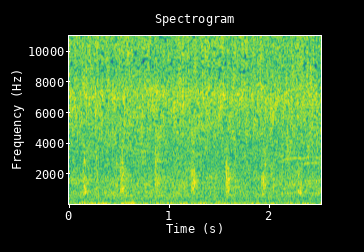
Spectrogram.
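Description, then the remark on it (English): Steady rain hisses throughout, with soft drip-like taps repeating at an even pace, roughly three per second. No one speaks. “kind of pops open his pocket, looks at the letter, trying to protect it from the rain”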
